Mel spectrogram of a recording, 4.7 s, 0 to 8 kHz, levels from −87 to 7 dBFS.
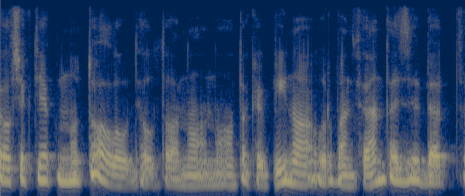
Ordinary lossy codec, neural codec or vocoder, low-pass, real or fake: AAC, 48 kbps; none; 7.2 kHz; real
